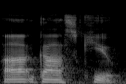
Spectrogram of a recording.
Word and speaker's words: Egoscue: And it's called the Egoscue method, okay? So and I wrote down the pronunciation because it's a little hard to pronounce, Egoscue, okay?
